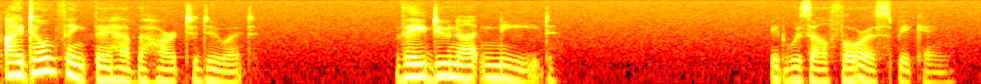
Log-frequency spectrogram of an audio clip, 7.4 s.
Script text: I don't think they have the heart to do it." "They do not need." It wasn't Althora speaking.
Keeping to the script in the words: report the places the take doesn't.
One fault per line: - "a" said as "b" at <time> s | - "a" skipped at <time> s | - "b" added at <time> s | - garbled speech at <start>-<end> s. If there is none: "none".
- "wasn't" said as "was" at 5.9 s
